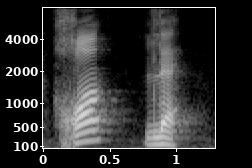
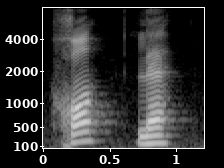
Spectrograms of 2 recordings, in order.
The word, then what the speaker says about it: خالق: خالق. Two heavy letters, one light letter. خالق. خالق.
